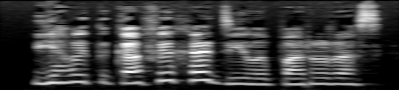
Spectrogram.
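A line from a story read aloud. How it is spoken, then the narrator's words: Laughing. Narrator (Russian): засмеялась я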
